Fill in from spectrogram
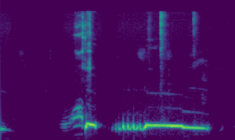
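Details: Zebra dove singing in breeding condition, setting off surrounding doves: a short rising introductory note, then a fast burst of rolling pulses that flows into a sustained steady coo, slightly falling at the end.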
